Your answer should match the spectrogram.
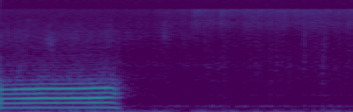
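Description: A man's voice holding a long, steady "hmm" with closed lips, rising slightly in pitch at the start and cutting off a little under a second in, then a faint low hum.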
